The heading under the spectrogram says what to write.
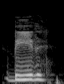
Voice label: "rir", Silabas

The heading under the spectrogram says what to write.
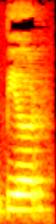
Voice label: "vior", Silabas

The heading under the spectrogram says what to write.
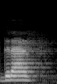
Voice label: "drad", Silabas

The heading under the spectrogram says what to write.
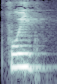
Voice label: "fuid", Silabas

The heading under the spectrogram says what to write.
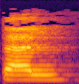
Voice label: "tal", Silabas

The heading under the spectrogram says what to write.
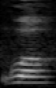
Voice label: "guo", Silabas

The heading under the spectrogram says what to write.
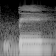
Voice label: "vid", Silabas

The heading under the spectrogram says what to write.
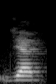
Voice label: "yad", Silabas

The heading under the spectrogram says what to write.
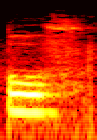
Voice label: "puf", Silabas

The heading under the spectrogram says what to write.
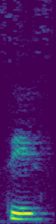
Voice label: "zis", Silabas

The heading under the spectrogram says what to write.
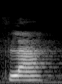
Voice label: "fla", Silabas

